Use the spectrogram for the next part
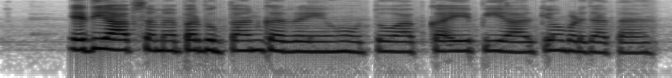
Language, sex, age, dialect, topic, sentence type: Hindi, female, 18-24, Hindustani Malvi Khadi Boli, banking, question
